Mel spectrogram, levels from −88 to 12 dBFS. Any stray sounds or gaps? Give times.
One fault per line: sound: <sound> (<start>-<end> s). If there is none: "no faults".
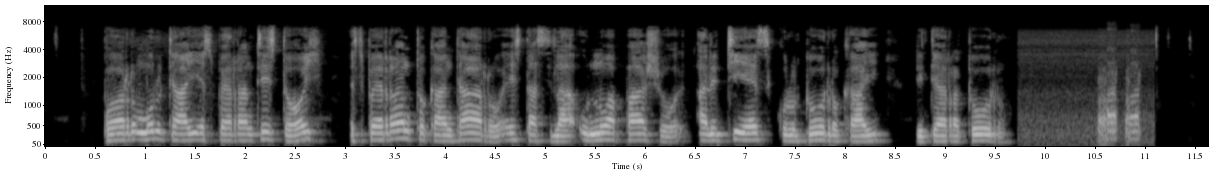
sound: laugh (10.5-11.0 s)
